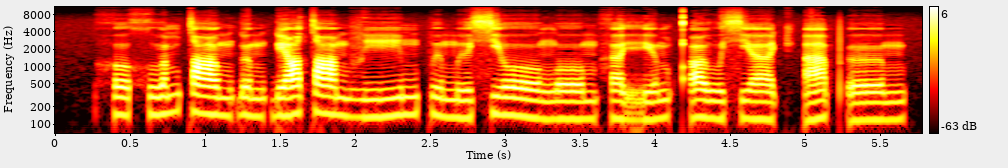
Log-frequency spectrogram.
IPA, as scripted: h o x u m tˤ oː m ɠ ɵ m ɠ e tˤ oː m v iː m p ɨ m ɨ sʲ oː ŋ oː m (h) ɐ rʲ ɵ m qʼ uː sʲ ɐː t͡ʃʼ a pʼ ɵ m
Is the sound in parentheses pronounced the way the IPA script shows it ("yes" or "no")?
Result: yes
